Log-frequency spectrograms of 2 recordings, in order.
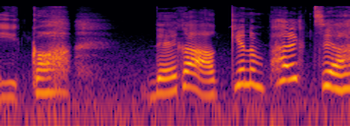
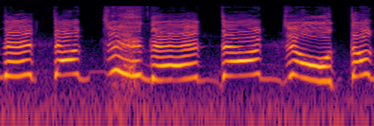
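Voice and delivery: crying, much higher and louder; 13 semitones higher, 5 dB louder than usual. An older sister who just lost all her cards in a card game, crying over lost cards. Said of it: "누나 울지 마".

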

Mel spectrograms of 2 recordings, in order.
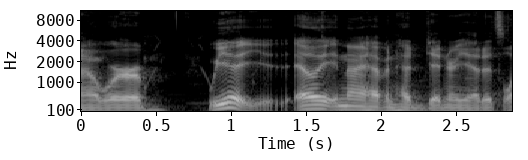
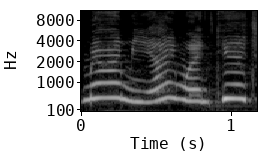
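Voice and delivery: put-on very high, cutesy little-girl voice. Describing how someone might sound, the speaker imitates Webby from DuckTales in a cutesy Webby voice. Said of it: "you think she'd have a cutesy".

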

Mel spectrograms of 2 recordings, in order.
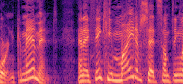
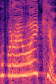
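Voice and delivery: put-on girly voice, much higher; 11 semitones higher than usual. Speaker acts out what women say about a man, girly voice. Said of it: "That's my girl voice".

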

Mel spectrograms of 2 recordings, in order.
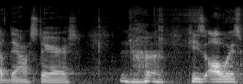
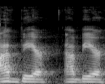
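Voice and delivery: normal talking voice

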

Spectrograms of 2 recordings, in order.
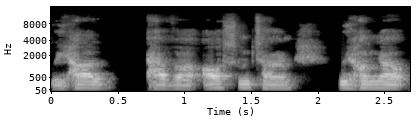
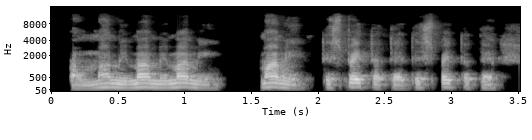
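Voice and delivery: put-on tearful crying plea, slower. A son recounts speaking to his mother, retelling a tearful plea. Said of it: "I immediately start crying".

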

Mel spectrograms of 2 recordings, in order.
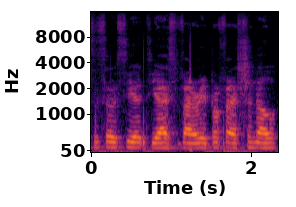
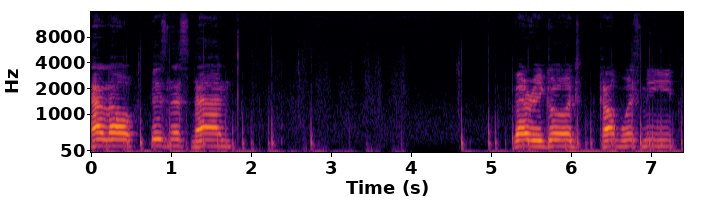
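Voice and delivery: stiff, mechanical robotic voice; 4 semitones higher than usual. Leading a conga line of business professionals, in a robot voice. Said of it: "I'm doing them like robots".

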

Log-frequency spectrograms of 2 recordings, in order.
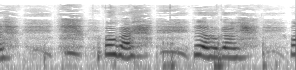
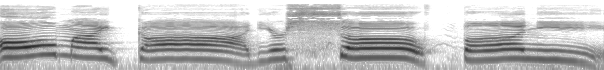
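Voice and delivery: very slow sarcastic drawl, "so" drawn out; 3 semitones lower than usual. Replying to a 'your mom' comeback: sarcastic. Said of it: "She was being sarcastic".

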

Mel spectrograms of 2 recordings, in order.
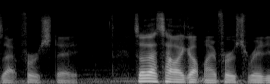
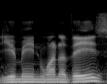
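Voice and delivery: usual speaking voice

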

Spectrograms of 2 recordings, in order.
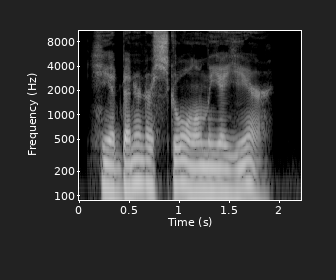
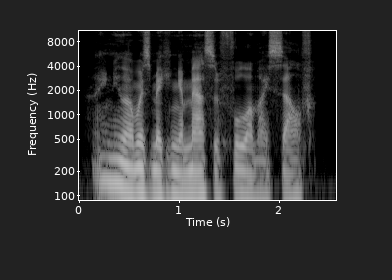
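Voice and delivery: ordinary delivery

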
